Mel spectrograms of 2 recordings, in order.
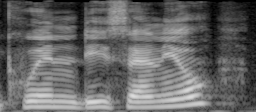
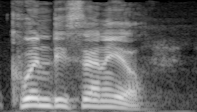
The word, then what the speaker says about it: quindecennial: You mean you're doing something for the Quinn decennial? – Yes. I don't even try to say it again. How do you pronounce it? – Quindecennial.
